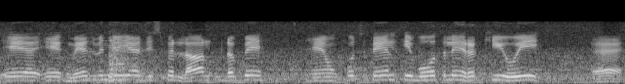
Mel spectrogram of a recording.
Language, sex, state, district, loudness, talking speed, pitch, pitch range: Hindi, male, Rajasthan, Bikaner, -14 LUFS, 170 wpm, 200 Hz, 185-210 Hz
